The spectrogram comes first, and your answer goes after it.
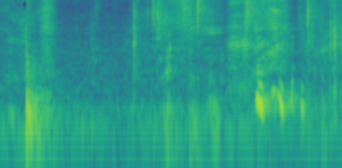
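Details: Enzo, a pet dog, sniffing around in a small room, gives one sharp grunt, then a burst of snuffling snorts and short throaty grunts near the end while a man talks to him.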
